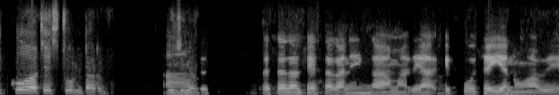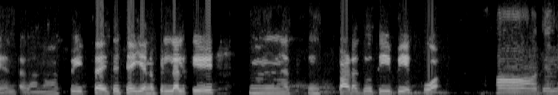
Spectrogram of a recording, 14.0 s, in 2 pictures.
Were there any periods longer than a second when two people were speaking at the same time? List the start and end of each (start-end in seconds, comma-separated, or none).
none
